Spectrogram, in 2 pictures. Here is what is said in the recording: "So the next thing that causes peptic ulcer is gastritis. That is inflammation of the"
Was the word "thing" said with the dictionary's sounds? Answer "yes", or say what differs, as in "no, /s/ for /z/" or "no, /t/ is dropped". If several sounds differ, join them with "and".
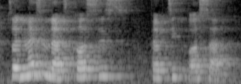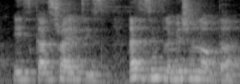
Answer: no, /t/ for /θ/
